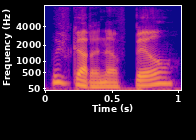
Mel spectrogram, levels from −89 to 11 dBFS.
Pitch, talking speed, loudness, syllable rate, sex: 140 Hz, 235 wpm, -17 LUFS, 6.7 syllables/s, male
